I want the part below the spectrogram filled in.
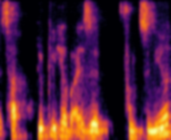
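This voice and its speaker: The man's tone is dark and mellow. He talks at a medium pitch, with ordinary pitch variation. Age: 40s. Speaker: company founder. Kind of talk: interview. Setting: video call.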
